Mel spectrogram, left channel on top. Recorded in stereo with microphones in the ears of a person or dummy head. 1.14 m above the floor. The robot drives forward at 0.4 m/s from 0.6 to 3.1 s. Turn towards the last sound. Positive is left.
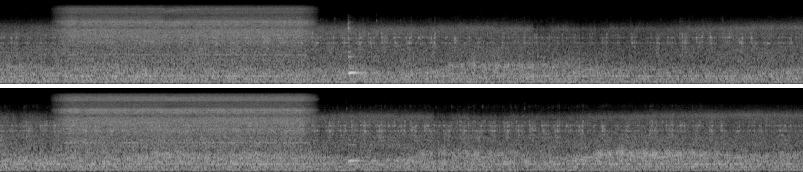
turn(degrees=70)  # may be behind; listen again after turning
